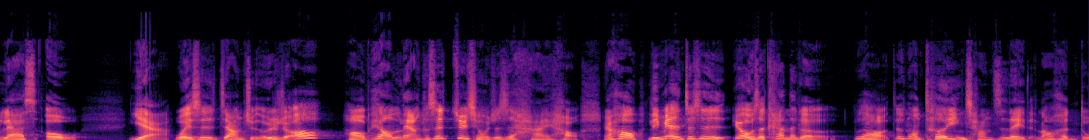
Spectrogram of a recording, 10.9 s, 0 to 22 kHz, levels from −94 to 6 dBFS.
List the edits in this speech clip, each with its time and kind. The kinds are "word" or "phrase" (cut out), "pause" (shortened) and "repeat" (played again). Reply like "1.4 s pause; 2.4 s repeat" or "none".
1.7 s pause; 6.4 s pause; 7.3 s pause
